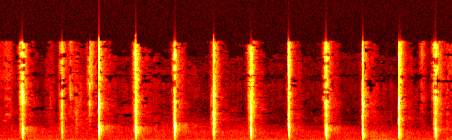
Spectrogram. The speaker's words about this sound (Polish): więc myślę, że zasłużyłem na, na, na brawa po prostu.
